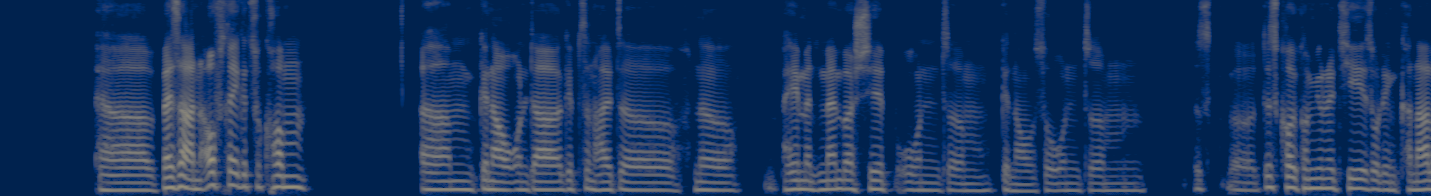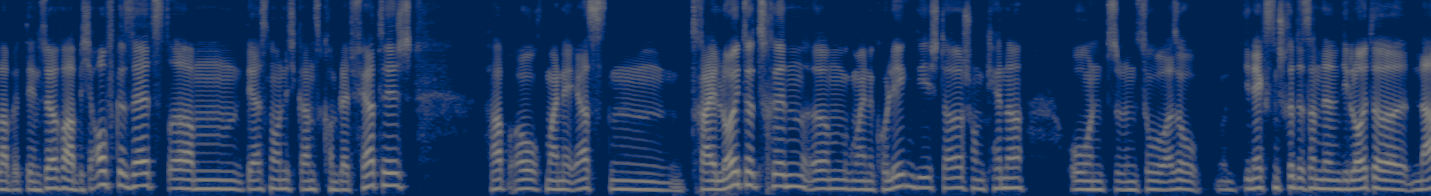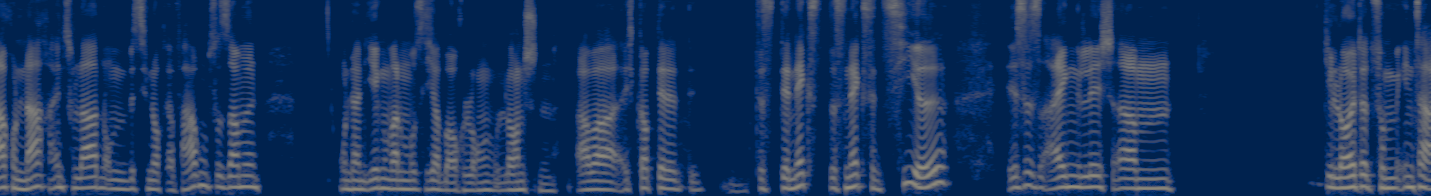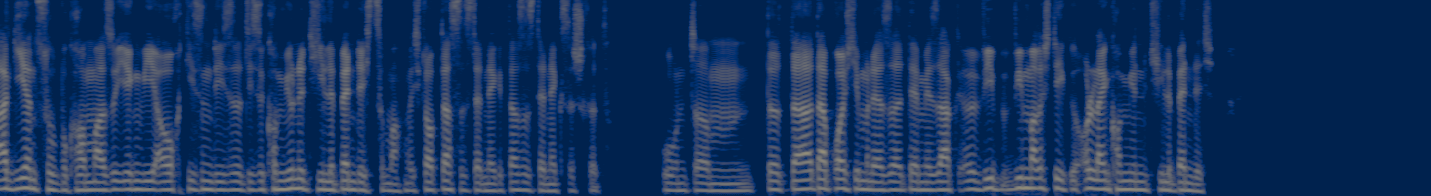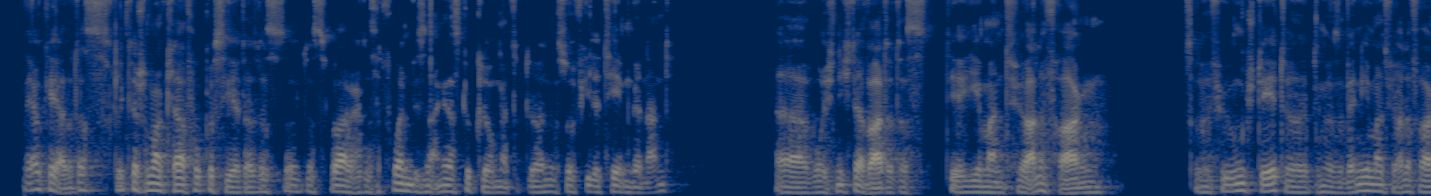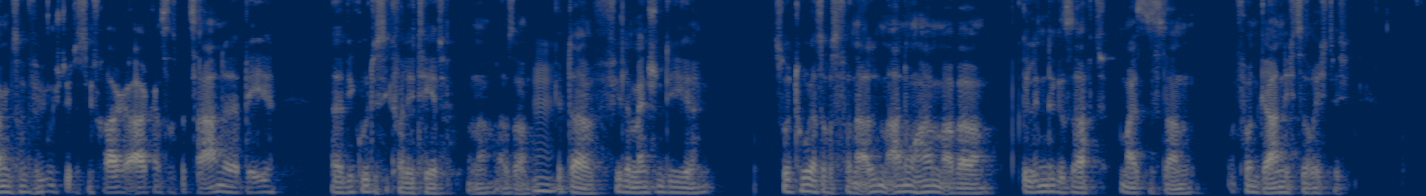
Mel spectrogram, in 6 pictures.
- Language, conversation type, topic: German, advice, Wie finde ich eine Mentorin oder einen Mentor und nutze ihre oder seine Unterstützung am besten?
- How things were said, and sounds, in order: in English: "Payment-Membership"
